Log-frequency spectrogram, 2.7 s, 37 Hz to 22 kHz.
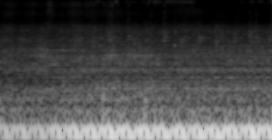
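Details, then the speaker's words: Old gas V8 manual 4x4 pickup at a used-truck inspection, idling after a jump start, heard from the tailpipe: a deep, even low rumble with no misses. A good, quiet engine, though one pulley wobbles a little and makes some noise. "not too bad it's a good noise listening for any noise right here you want a nice quiet engine sounds quiet"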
